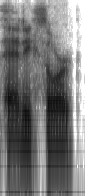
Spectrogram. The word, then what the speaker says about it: Eddie Thorpe: It's Eddie Thorpe.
